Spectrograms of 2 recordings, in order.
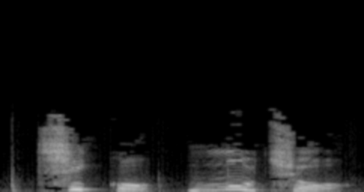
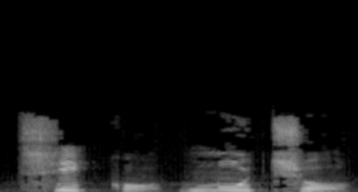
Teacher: Ya la alveolo-palatar sorda, chico, mucho, no hay la explosión, no hay una explosión tan grande como P y B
